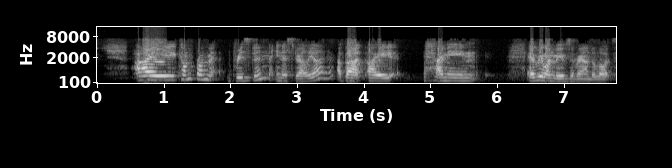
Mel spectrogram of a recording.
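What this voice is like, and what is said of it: Australian accent. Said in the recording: “I could tell by your accent”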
